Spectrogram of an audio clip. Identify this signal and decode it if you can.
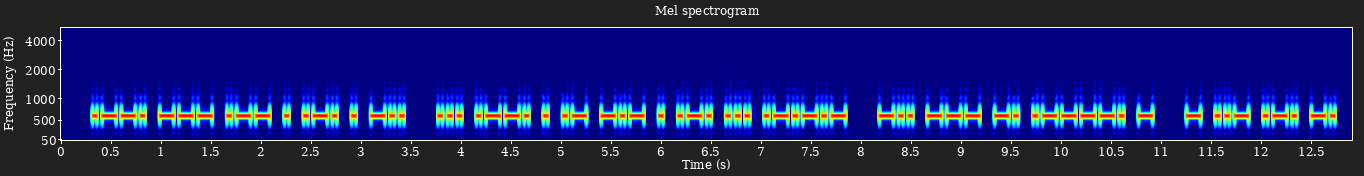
Morse code, heard as a keyed tone, about 25 wpm, 600 Hz. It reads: POWERED SPEAKERS. DON'T TURN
